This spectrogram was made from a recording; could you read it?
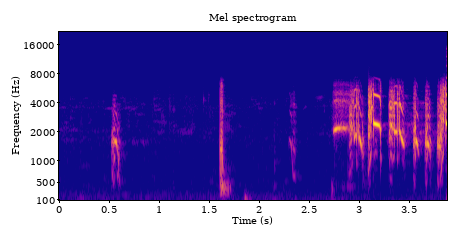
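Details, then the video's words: Female grey francolin (teetar): a few soft isolated notes, then a rapid burst of harsh, scratchy, high calls, about six in a second, with no other sounds. "Teetar ki awaaz | Teetar ki boli | gray francolin teetar sound | Female teetar awaz"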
